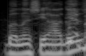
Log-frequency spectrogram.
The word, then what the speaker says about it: Balenciaga: Balenciaga.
